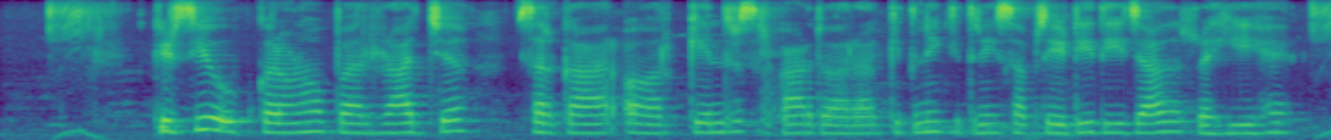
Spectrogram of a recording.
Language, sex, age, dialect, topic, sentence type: Hindi, female, 25-30, Garhwali, agriculture, question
